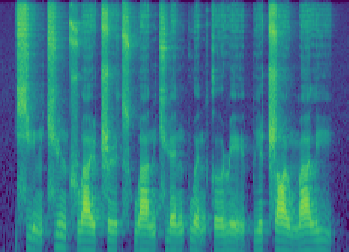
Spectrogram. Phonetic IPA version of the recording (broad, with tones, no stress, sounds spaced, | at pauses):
ɕ ḭ˨˩ n t͡ɕ y˥˩ n ʈ͡ʂ w a˧˥ ɪ̯ ʈ͡ʂ ɻ̩˧˥ t͡sʰ w a˧˥ n t͡ɕ ɥ ɛ˧˥ n p w ə̰˨˩ n k ɤ˧˥ ɻ ḛ˨˩ ɪ̯ p i˥˧ ʈ͡ʂ ɑ˥˩ ʊ̯ m ä˥ l i˥˩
